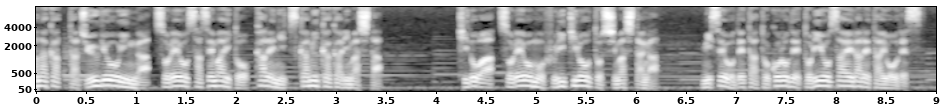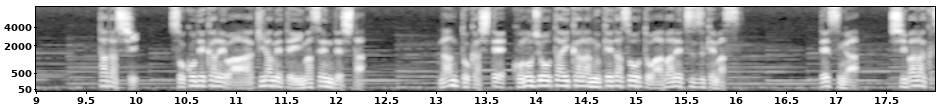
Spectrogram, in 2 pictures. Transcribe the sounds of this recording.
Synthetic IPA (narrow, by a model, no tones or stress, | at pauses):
nakat̪ːad͡ʑɨːɡʲo̞ːĩŋɡa̰so̞ɾe̞o̞sase̞mait̪o̞kaɾe̞ɲ̟it͡sɨ̥kamʲikakaɾʲimaɕi̥t̪a̰ | kʲid̪o̞βaso̞ɾe̞o̞mo̞ɸɯ̟ɾʲikʲiɾo̞ːt̪o̞ɕimaɕi̥t̪aɡa̰ | mʲise̞o̞d̪e̞t̪at̪o̞ko̞ɾo̞d̪e̞t̪o̞ɾʲio̞sae̞ɾaɾe̞t̪ajo̞̰ːd̪e̞sɨ̥ | t̪ad̪aɕi | so̞ko̞d̪e̞kaɾe̞βa̰ːkʲiɾame̞t̪e̞imasẽ̞nd̪e̞ɕi̥t̪a̰ | nãnt̪o̞kaɕi̥t̪e̞ko̞no̞ʑo̞ːt̪aikaɾanɯ̟ke̞d̪aso̞ːt̪o̞a̰baɾe̞t͡sɨzɨke̞ma̰sɨ̥ | d̪e̞sɨɡa̰ | ɕibaɾakɯ̟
